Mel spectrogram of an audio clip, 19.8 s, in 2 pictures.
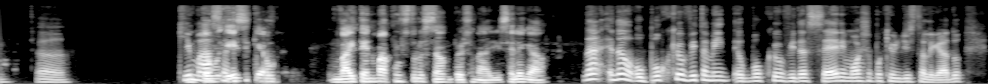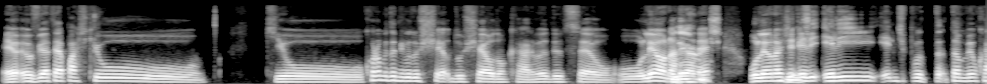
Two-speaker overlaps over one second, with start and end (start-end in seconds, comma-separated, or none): none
